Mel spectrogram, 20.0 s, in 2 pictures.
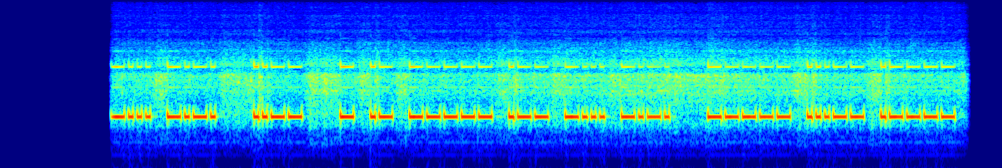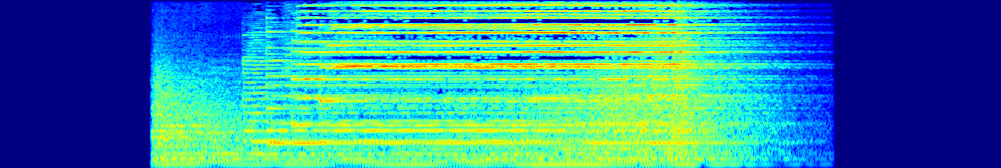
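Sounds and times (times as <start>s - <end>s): morse code beeps: 1.1s - 9.7s
radio hiss: 1.4s - 9.0s.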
